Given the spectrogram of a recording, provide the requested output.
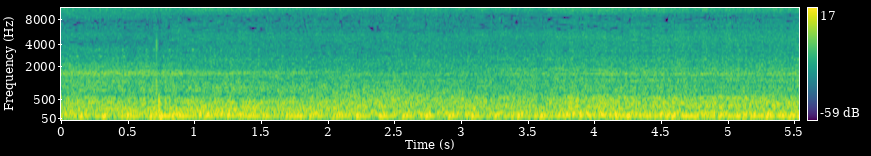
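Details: Toyota Tacoma at idle after an engine bay wash, low uneven lumpy idle with irregular pulses and occasional stumbles, misfire; worsened while driving, cause unknown.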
